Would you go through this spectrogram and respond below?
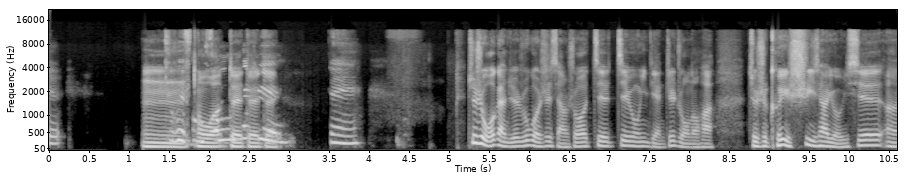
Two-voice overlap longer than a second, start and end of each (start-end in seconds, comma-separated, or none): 1.4-2.9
